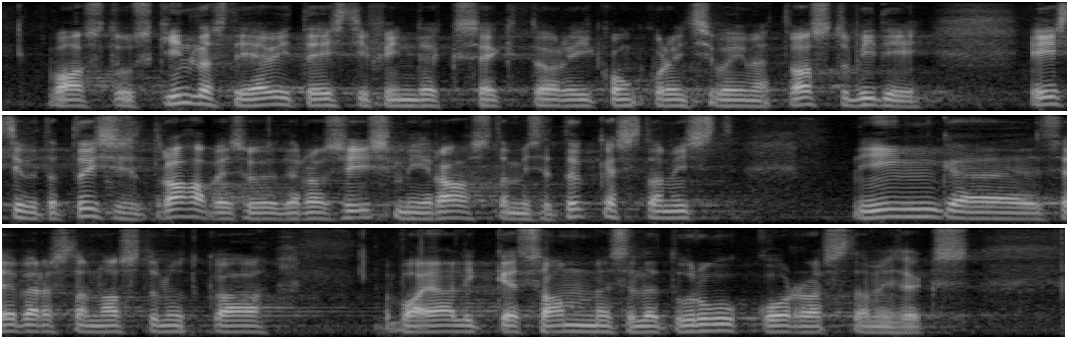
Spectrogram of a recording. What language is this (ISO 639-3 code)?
est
